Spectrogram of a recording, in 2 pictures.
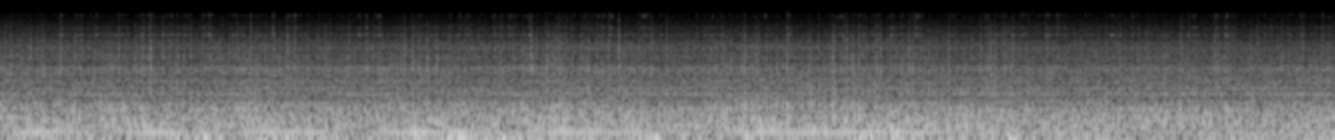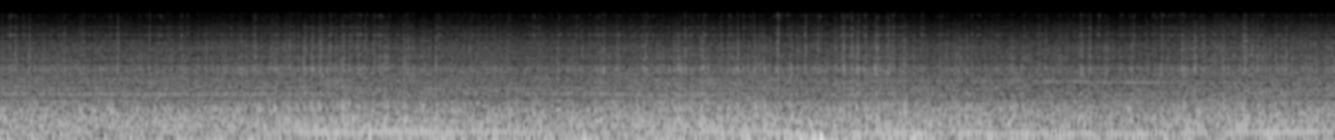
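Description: Small motorbike engine running steadily while riding along at an even speed, a constant drone with road noise mixed in.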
